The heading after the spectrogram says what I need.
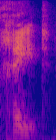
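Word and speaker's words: חית: The Chait is connected. So you can see how these little details are important. That's a ch, a chait, transliterated as an H with a dot under it, as opposed to the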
